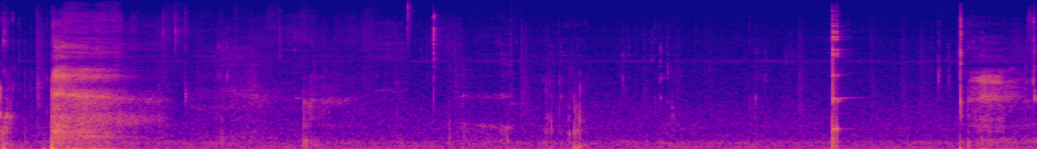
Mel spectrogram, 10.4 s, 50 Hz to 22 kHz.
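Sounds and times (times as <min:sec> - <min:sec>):
person drinking half-filtered water from a glass: 0:00.0 - 0:01.6, 0:04.8 - 0:06.0.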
